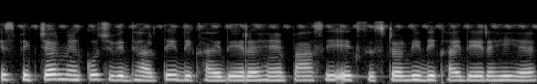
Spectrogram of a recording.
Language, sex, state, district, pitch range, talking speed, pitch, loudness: Hindi, female, Goa, North and South Goa, 190-210 Hz, 200 wpm, 195 Hz, -15 LUFS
